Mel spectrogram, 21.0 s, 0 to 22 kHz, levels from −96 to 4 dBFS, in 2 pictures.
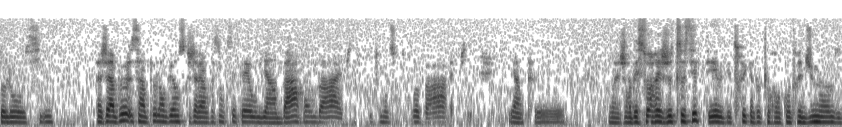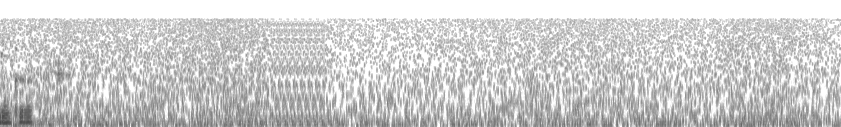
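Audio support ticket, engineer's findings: Overdone noise removal, whole clip. Background pushed down, breaking up into twinkling specks. Denoiser set too strong, gating bands near its noise estimate.

System hang loop, 14.03 to 14.58 s. A 93 ms slice repeats six times at 10.8 Hz, a machine-gun stutter, fitting a 4096-sample buffer. Computer or driver froze while hardware replayed its ring buffer. Roughly half a second lost.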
